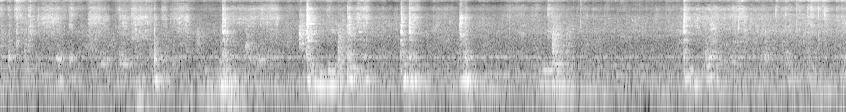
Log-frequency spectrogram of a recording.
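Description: Onions and garlic sizzling in hot oil in a steel karahi while a perforated metal spoon stirs them, scraping and clinking against the pan at irregular intervals, loudest about three to four and a half seconds in.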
